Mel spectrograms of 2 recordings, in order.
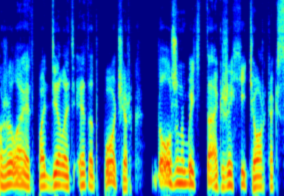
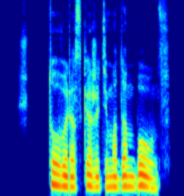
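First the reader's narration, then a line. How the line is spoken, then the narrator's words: Whisper. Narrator (Russian): прошептала она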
